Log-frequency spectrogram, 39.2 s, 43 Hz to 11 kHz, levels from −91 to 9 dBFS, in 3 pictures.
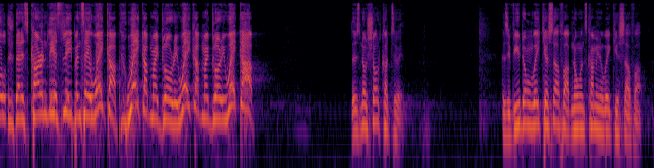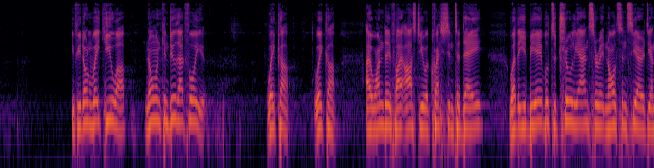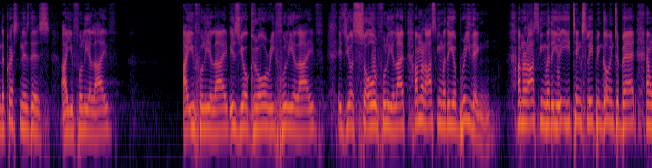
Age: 30-49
